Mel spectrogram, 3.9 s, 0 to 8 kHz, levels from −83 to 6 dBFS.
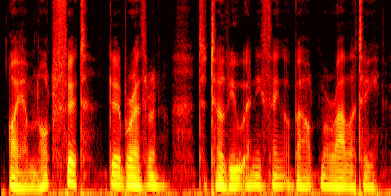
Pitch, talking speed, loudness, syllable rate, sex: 95 Hz, 185 wpm, -20 LUFS, 5.9 syllables/s, male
